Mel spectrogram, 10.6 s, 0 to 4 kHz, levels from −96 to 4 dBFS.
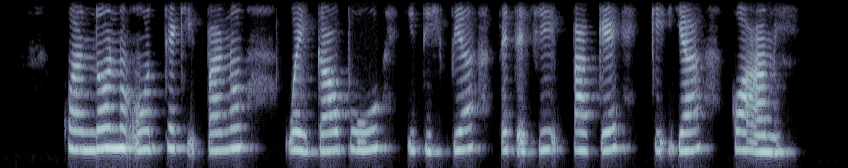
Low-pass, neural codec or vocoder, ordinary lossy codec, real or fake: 3.6 kHz; none; Opus, 32 kbps; real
